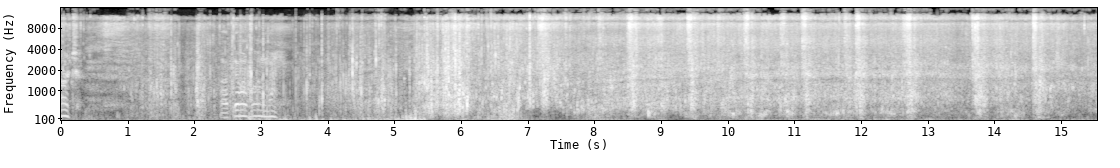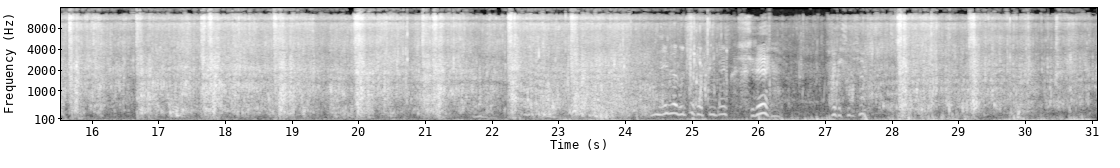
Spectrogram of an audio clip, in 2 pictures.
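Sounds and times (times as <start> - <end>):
people wading in river water: 5.3 - 31.0
steady wash of water: 5.7 - 25.6, 27.2 - 31.0.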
